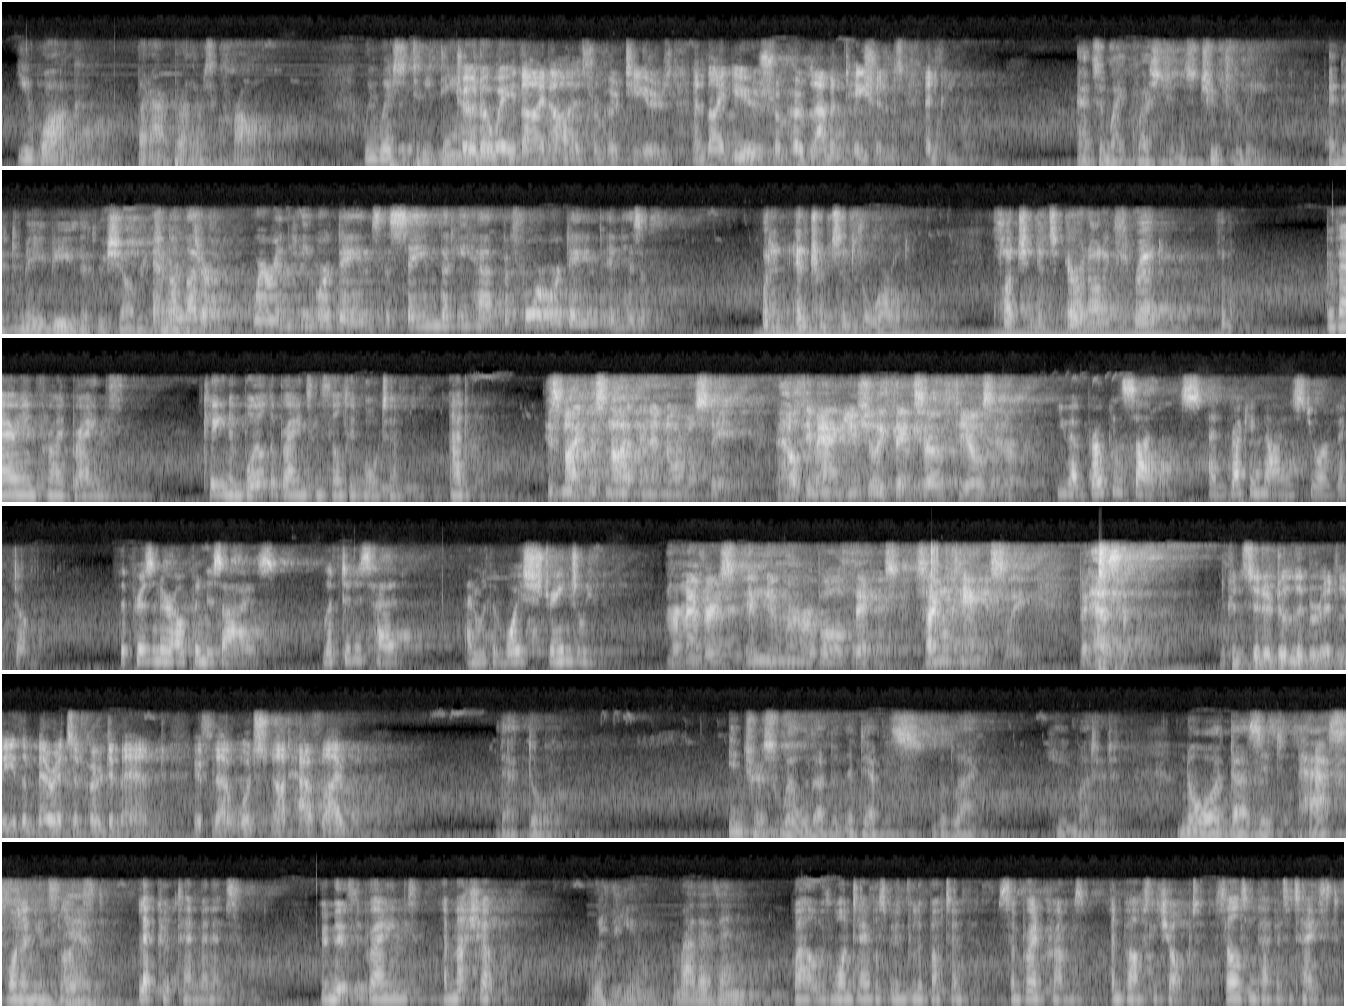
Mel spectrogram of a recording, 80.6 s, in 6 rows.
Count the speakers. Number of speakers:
8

